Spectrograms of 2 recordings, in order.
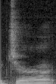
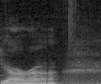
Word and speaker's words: Jera: So Jera is, or sometimes pronounced Yara.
